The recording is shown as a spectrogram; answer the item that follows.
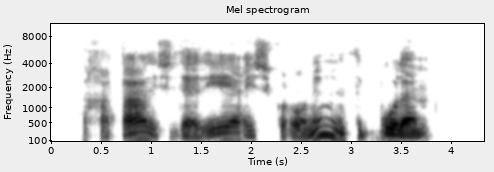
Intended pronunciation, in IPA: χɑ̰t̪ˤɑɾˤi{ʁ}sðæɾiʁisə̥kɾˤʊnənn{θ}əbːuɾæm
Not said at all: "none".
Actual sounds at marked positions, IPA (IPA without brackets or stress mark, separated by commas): none, θ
